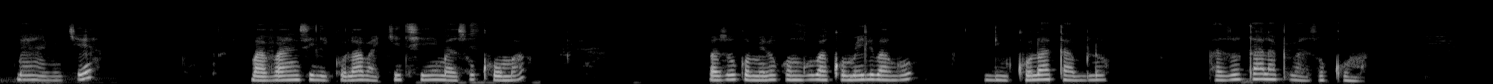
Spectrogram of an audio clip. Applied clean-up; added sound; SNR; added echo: none; none; none; none.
